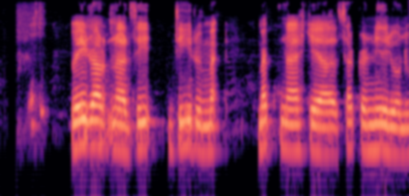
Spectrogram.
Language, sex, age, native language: Icelandic, male, 13, Icelandic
